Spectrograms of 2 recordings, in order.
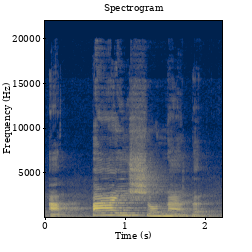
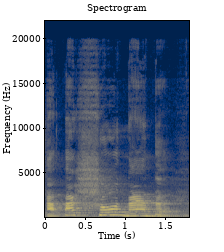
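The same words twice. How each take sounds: First: The i glide after pa is pronounced. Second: The i glide after pa is dropped. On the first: The speaker calls it right. "a forma correta é apaixonada" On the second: The speaker calls it wrong. "Ela disse apaixonada"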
